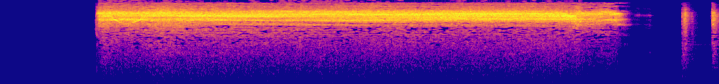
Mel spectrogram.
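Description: Handheld fiber laser welding gun welding an inside corner seam of sheet steel: a loud steady hiss of shielding gas from the nozzle starts about a second in and cuts off after about five seconds, followed by two short bursts near the end.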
